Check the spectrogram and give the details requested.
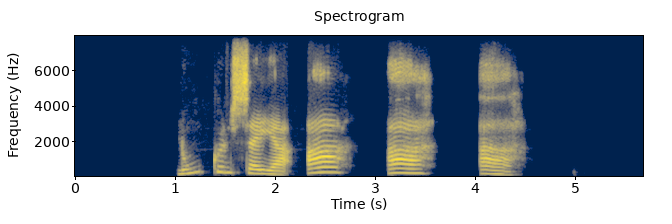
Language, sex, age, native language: Icelandic, female, 30-39, Icelandic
